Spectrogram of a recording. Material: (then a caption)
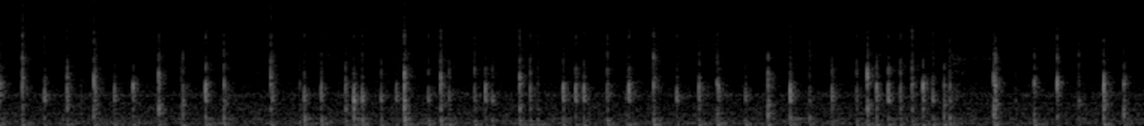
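Glass. Fingertips rapidly tap the glass touchscreen of an iPad tablet lying flat on a cutting mat while playing a rhythm game. About fifty short, dull clicks land in a quick, uneven rhythm, each dying away almost at once over a faint low hum.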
